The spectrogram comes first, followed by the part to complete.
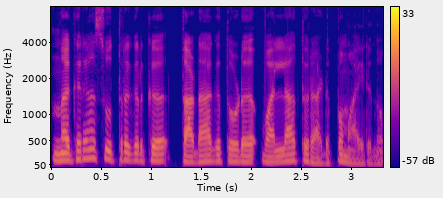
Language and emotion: Malayalam, neutral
